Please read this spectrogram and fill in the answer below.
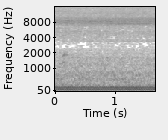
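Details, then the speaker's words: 2002 Ford Ranger Edge 4x4 4.0 V6 at 92k miles, after taping a cracked vacuum tube near the throttle position sensor and air intake: low, even idle with no hunting or lope; normal smooth idle, rough idle fixed. "guys she is puring not loping at all so there you go listen to that that's perfect"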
